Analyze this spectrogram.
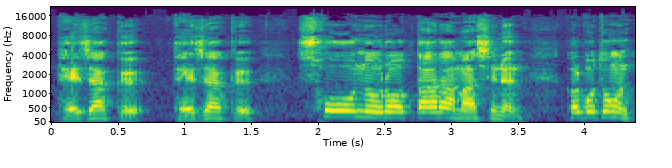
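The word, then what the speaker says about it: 手酌: 앞에 손수 붙은 발음은 대자크.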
